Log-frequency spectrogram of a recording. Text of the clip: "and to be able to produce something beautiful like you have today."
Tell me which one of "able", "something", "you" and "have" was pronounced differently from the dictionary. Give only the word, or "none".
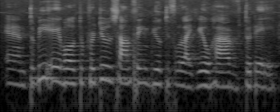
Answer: none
